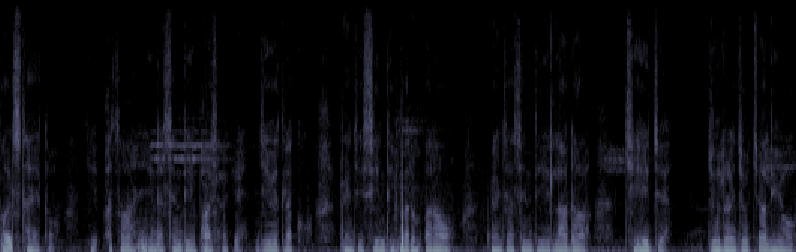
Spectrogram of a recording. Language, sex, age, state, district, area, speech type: Sindhi, male, 45-60, Delhi, South Delhi, urban, spontaneous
